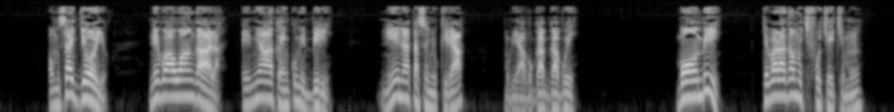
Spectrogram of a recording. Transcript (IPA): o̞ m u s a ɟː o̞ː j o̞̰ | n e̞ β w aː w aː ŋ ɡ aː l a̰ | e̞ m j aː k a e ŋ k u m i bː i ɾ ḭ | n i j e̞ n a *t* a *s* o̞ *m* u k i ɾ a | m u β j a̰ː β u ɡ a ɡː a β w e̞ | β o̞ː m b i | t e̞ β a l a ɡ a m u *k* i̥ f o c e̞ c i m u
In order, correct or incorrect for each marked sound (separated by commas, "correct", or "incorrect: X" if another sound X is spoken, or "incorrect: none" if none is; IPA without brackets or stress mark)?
correct, correct, incorrect: ɲ, incorrect: c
